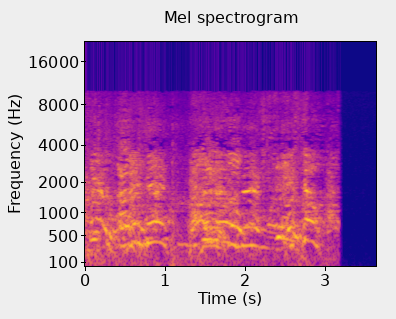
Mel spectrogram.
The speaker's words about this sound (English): the officers are trying to handcuff the 34 year old man who is resisting officers. Witnesses are heard screaming at police.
